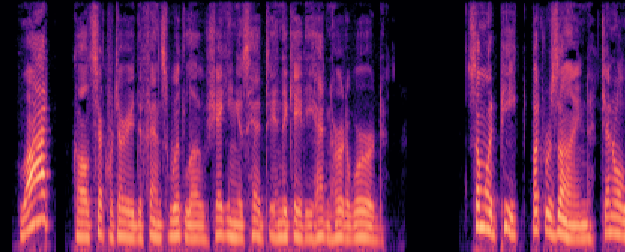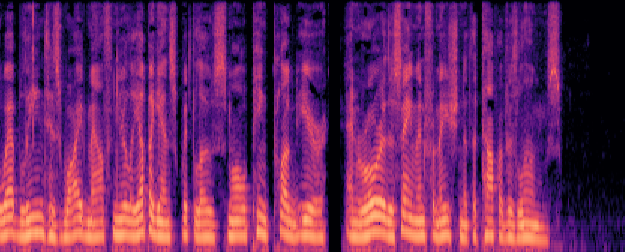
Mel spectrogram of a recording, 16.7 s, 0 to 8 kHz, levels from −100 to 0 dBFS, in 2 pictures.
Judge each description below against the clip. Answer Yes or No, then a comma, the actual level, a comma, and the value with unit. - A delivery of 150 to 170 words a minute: Yes, average, 160 wpm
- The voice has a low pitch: Yes, low, 125 Hz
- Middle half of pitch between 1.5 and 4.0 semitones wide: Yes, average, 3.0 semitones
